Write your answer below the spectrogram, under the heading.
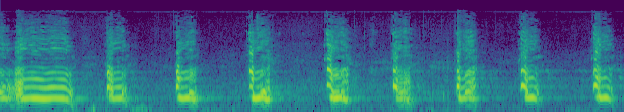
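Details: A one-year-old female Walker hound works a caged raccoon: one long sustained bawl opens, then clipped, evenly spaced barks follow about every two-thirds of a second.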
